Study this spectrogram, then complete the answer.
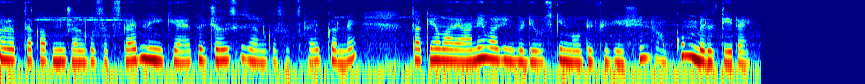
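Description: A young woman sings a melody close by.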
